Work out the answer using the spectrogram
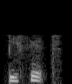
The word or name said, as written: befit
